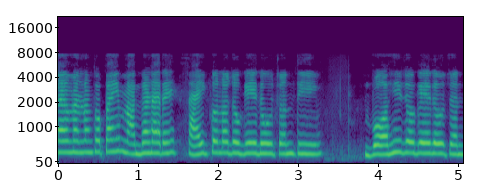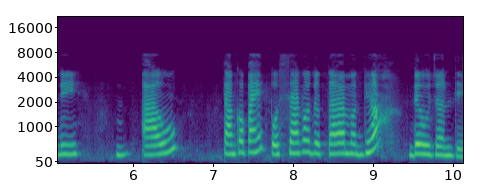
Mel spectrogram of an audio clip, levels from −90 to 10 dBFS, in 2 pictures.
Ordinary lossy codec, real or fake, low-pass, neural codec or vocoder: none; fake; none; codec, 16 kHz, 2 kbps, FreqCodec, larger model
